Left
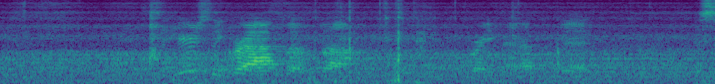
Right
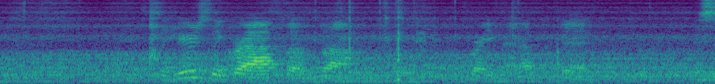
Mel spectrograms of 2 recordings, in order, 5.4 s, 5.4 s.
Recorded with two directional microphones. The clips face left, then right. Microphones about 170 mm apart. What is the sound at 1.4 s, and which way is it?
Speech, 25° right (ahead or behind).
